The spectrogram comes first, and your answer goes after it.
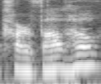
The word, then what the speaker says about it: Carvalho: When I ask you about the teacher that you studied with, if I can pronounce his name correctly, Elizar de Carvalho.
